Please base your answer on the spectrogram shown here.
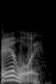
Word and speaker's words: Aloy: um it said alloy on it like as in aluminum alloy or a metal alloy. So her tribe named her after that called her Aloy cuz they didn't know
